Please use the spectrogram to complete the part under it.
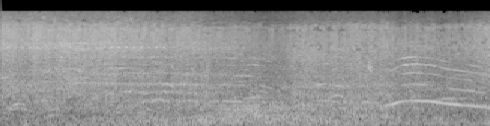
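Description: A boat splashes down into water with a loud rush.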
